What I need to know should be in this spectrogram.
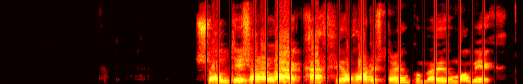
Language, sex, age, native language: Icelandic, male, 70-79, Icelandic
